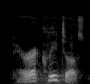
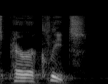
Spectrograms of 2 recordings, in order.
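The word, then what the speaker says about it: parakletos (παράκλητος): And this word translated as comforter or helper, many of you already know, is parakletos. Parakletos, P-A-R-A-K-L-E-T-O-S. Sometimes pronounced as paraclete.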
